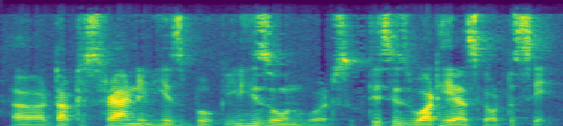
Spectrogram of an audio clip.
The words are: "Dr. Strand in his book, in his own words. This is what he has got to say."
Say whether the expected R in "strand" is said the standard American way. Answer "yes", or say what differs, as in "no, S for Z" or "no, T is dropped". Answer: yes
